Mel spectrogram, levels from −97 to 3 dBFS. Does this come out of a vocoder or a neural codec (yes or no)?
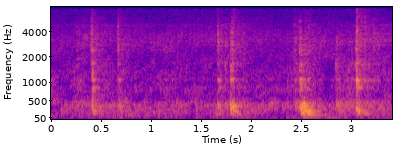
no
